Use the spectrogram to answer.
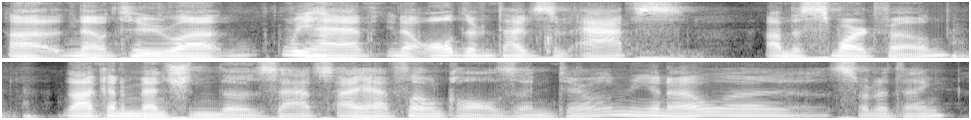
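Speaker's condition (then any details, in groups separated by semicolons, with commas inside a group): Cleft lip and palate; hearing checked this morning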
